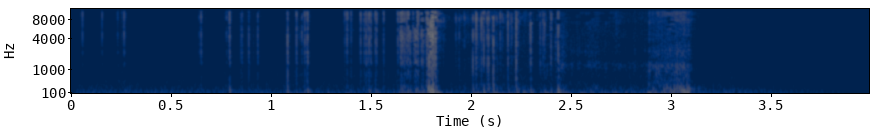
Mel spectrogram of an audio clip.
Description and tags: banana - peel
Peeling the first segment of a banana.
banana, banana-peel, food, fruit, peel, peeled, peeling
